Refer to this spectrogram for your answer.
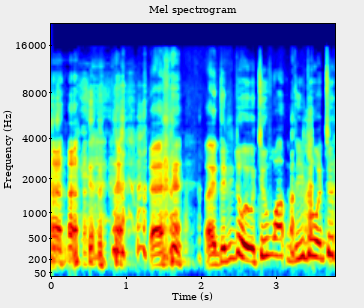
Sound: laughing

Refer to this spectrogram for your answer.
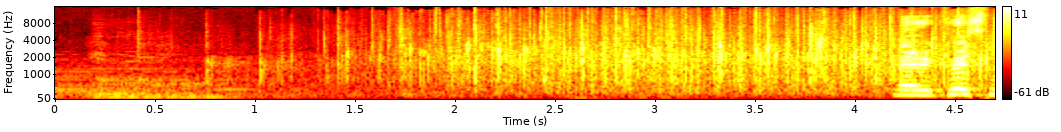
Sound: applause

